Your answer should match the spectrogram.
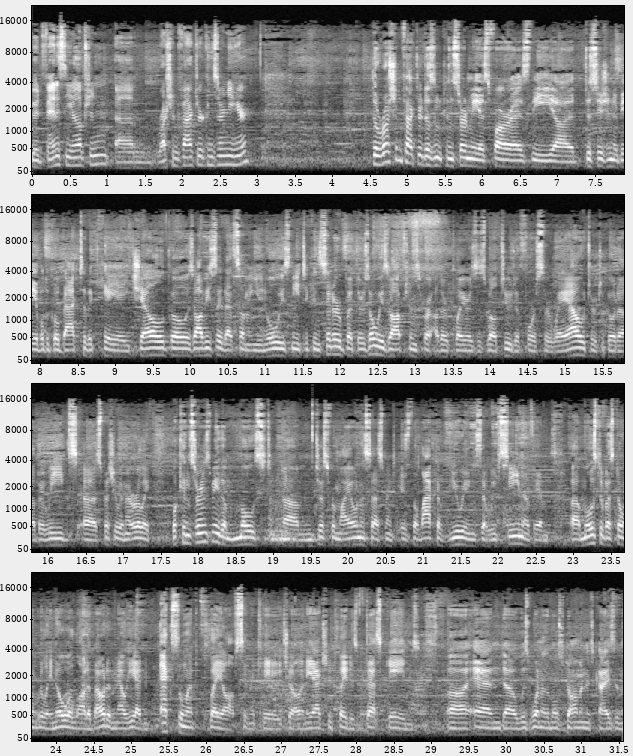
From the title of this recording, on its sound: Live from the NHL Draft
